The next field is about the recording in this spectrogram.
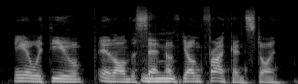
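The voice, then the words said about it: Bad Cockney-accented impression of another person. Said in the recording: “Cockney accent ... I'm just going to do a bad Michael Caine impression”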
